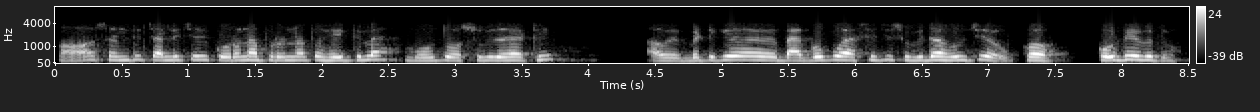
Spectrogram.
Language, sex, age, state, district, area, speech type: Odia, male, 18-30, Odisha, Dhenkanal, rural, conversation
